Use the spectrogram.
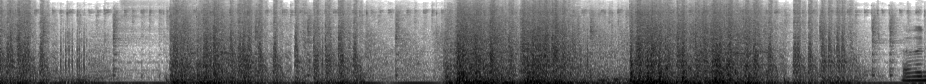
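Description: Rapid gunfire rattles through a Minecraft-style video game in long, dense bursts separated by short gaps, loud and close, with some game sounds between volleys.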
